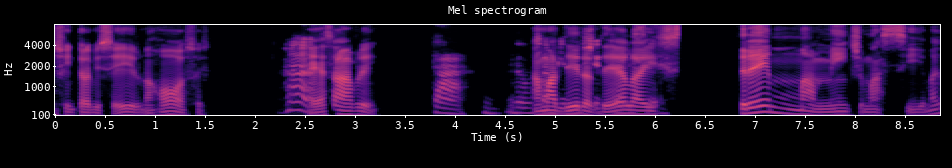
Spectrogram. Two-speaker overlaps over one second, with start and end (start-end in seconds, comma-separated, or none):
4.7-6.0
